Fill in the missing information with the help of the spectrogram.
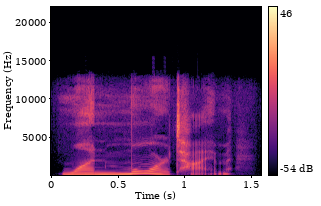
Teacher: You usually put the stress on more.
